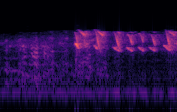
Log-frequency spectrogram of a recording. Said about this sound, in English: Ah, listen to the birdies.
